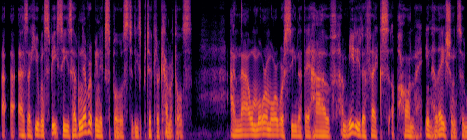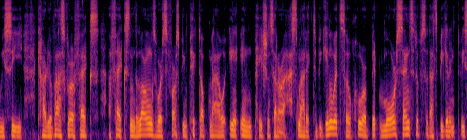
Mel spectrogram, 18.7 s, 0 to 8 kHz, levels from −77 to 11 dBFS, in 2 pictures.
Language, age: English, 40-59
